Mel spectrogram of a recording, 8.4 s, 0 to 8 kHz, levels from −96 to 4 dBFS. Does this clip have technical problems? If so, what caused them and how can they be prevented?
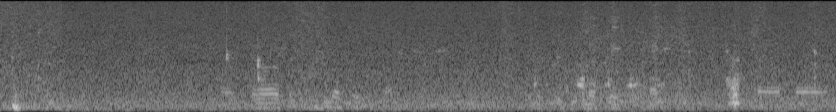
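Yes. The speech dips by about 5 to 15 dB at 2.25–2.55, 3.12–3.33, 3.7–3.92, 4.91–5.03 and 7.55–8.31 s. This is likely speech suppressed in double talk, where the echo canceller mistakes overlapping talk for echo and ducks it. Full-duplex-capable echo cancellers and headsets prevent it.

From 5.5 to 6.85 s, a copy of the voice trails 467 ms behind, only about 5 dB quieter. This is likely an echo leak from a loudspeaker whose echo the far-end canceller missed. Unlike room reverberation, it is a distinct, delayed repeat. Headphones at that end would prevent it.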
